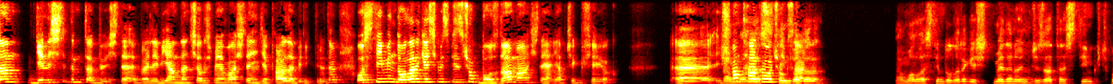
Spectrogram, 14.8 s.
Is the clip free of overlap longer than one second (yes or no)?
no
